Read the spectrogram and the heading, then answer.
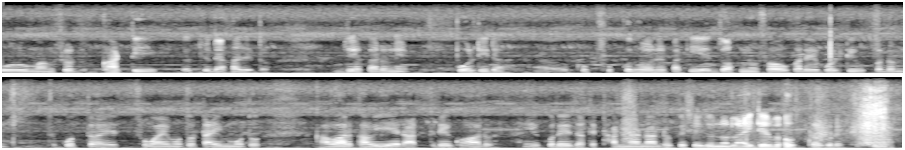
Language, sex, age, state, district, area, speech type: Bengali, male, 18-30, West Bengal, Uttar Dinajpur, urban, spontaneous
